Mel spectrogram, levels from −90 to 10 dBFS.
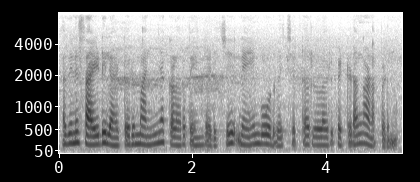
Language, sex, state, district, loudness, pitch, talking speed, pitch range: Malayalam, female, Kerala, Kollam, -20 LUFS, 190 Hz, 140 wpm, 175-205 Hz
